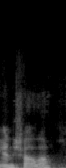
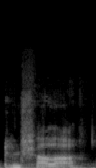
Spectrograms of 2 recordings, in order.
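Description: First: Said in the usual way. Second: Breathy seductive whisper, low; sexy whisper. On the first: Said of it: "I keep saying". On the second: Retold or imitated. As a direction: whisper it like a sweet nothing. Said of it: "in a sexy voice".

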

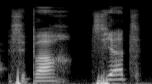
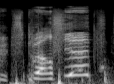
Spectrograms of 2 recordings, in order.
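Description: First: Fort, lent, mots détachés; découpe chaque morceau pour préparer la blague; jeu de mots annoncé. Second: Hurlement très aigu et très fort; cri de guerre parodique. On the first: Jeu de mots avant le cri. (calembour lancé fort et lentement) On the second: (hurlement guerrier pour rire) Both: Pretend.

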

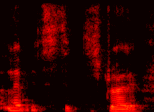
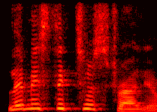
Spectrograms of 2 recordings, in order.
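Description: First: Muttered to self, much softer; soft mumbled self-correction; quiet repeat. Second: Said in the usual way. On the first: Shown as a demonstration. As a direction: say it again under your breath.

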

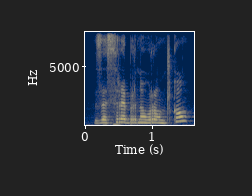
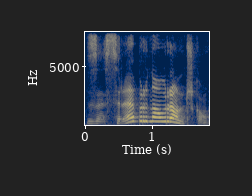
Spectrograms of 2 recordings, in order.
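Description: First: „Ze srebrną rączką?” slow, rising to a question; slow, higher checking question on „rączką”. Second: Loud, drawn-out, higher exclamation; victorious, stretched confirmation; triumphant. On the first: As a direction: prompt hopefully, lifting „rączką” at the end. Eager prompting question, then confirmed. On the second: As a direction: call it out in slow triumph, swelling on srebrną. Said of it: "zawołał triumfalnie leniwiec". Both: Acted.

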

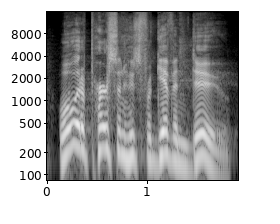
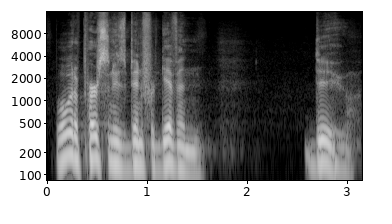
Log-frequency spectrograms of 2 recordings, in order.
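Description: First: Louder, higher rhetorical question; raised preaching question. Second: Said in the usual way. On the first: Real, not acted. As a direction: fling the question out to the room. Rhetorical question, loud take.

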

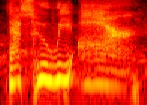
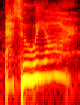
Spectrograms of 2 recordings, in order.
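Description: First: Preaching slow. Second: Higher, louder, quicker repeat; preaching shout. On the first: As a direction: stretch each word from the pulpit. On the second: Preacher repeating to his church, louder and quicker. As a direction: punch it back at the congregation. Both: Real, not acted.

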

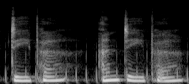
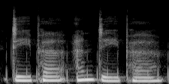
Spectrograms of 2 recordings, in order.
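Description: No difference in how they are said.

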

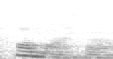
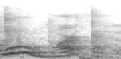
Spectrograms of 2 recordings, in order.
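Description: First: Fond sigh. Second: High, loud gushing "Ooh, Martha"; swooning ooh. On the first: Speaker showing how people say her friend's name, soft fond sigh. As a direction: breathe "Oh, Martha" like a fond sigh. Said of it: "you just don't say Martha, you go". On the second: Speaker showing how people gush over her friend's name, swooning. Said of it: "Or you go". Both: Shown as a demonstration.

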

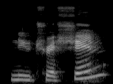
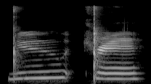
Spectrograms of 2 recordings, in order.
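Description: First: Said in the usual way. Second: "nutrition" in three slow, separated beats; syllable by syllable. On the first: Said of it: "finding out how many syllables". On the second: Shown as a demonstration. Teacher clapping three syllables, "nutrition" slowly split up. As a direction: split "nutrition" as nu, tri, shun. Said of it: "three syllables because I clapped three".

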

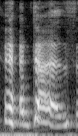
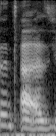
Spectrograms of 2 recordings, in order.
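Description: First: Amused agreement through a laugh. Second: Said in the usual way. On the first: Real, not acted. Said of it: "laughs at the robot line". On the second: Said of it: "quieter repeat after the laugh".

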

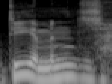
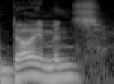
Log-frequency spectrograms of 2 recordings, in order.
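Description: First: "diamonds" said as DEE-uh-munz; playful mispronunciation. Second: "diamonds" said as DOY-munz; playful mispronunciation. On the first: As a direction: stretch "diamonds" with an EE in the first syllable. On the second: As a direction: round the first vowel of "diamonds" to OY. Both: Pretend. Plays with saying diamonds two ways.

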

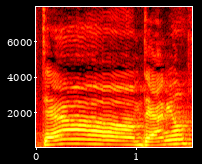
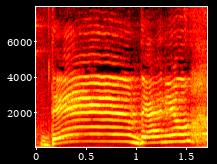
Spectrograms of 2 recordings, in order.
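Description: First: Said in the usual way. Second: Higher, giggly damn Daniel; lightly voiced meme quote; mock meme voice. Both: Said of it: "Damn, Daniel meme".

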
